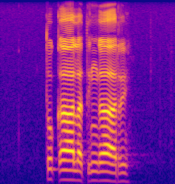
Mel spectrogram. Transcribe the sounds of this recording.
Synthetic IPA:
tɔkalatiŋɡaːri

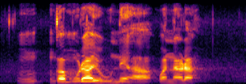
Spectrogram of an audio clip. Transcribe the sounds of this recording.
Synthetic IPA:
ŋɡamuɺajɔɦunɛɦaɸwanaɺa

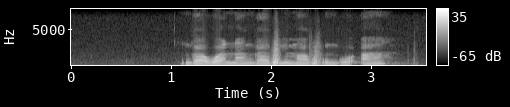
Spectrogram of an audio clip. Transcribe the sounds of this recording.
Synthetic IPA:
ŋɡawanaŋɡaɸimaɸṵŋɡɔʔa

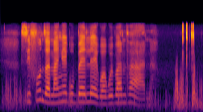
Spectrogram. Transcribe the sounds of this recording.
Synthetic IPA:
sifund͡zʱanaŋek̬uɓɛlɛk̬wak̬wɛɓantʰʼaːna

